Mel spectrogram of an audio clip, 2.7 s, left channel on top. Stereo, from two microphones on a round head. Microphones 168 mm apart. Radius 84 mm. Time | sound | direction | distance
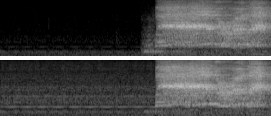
1.6 | a shout | 20° right (ahead or behind) | 1.5 m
